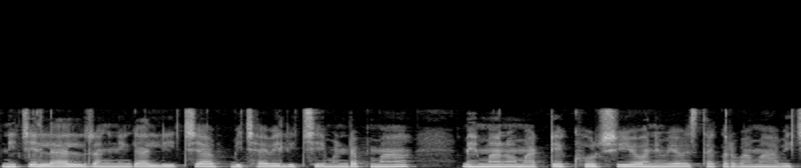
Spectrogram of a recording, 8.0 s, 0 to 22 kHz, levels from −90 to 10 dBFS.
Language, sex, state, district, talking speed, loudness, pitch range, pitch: Gujarati, female, Gujarat, Valsad, 110 wpm, -14 LUFS, 210-220 Hz, 215 Hz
